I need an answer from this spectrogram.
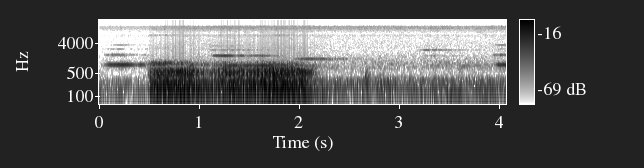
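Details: Yorkshire Terrier; play growl; asking to play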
